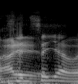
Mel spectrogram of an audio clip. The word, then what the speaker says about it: Saint Seiya: T'as mal prononcé, c'est pas Saint Seiya, c'est Saint Seiya. – Saint Seiya, ouais.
